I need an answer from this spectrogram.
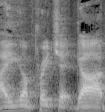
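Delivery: mock-nervous voice. Retelling what a fellow asked him, imitating a nervous fellow. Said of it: "Like he was all nervous".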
